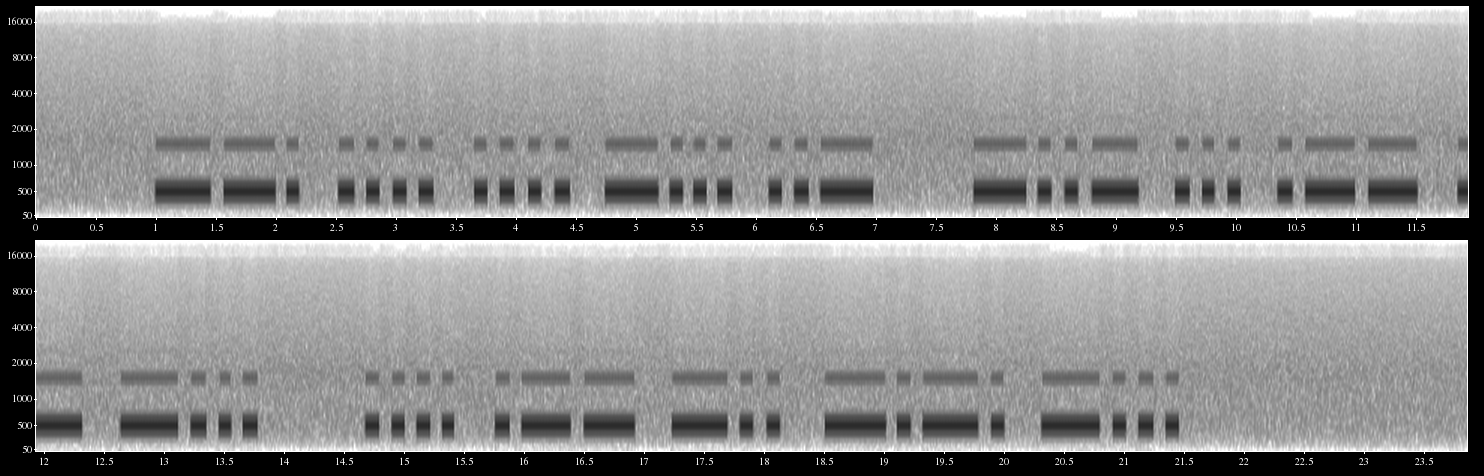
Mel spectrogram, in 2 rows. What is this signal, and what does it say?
Morse code, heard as a keyed tone, hand-sent with a straight key, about 11 wpm, 500 Hz. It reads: GHHBU XSWTB HWDCB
